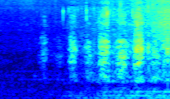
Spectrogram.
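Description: A small dog pants in quick, rising breaths, starting faint and growing louder over a little more than a second, with no talking.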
